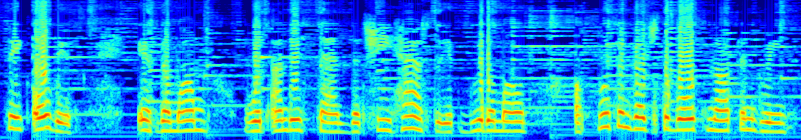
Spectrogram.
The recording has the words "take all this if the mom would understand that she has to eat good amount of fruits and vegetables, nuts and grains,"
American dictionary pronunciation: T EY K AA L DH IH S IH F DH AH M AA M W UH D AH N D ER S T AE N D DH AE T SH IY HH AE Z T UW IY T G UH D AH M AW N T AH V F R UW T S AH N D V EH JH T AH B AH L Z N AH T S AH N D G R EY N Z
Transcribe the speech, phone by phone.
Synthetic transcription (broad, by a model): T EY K AA L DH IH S IH F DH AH M AA M W UH D AH N D ER S T AE N D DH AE T SH IY HH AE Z T UW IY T G UH D AH M AW N T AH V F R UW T AH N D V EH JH T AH B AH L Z N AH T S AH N G R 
